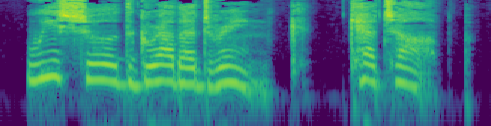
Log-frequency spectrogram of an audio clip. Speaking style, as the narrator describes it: the mahogany-haired beauty suggested in her syrupy sweet French accent

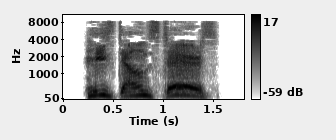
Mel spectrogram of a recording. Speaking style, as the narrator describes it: After he catches his breath, and between sobs, he says

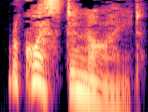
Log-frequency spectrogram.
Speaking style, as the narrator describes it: Fry says in the same calm tone

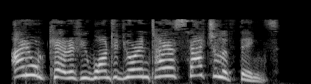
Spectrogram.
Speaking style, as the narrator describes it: my father snapped

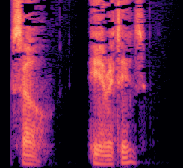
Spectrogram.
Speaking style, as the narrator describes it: he said, and now suddenly his voice became soft and whispery and very private

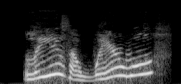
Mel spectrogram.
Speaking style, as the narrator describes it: I shrieked

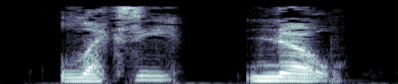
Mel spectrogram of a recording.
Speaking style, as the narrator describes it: he growled, his voice hard

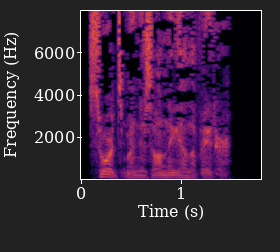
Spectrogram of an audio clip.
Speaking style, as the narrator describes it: quietly, she raised her sleeve to her lips and whispered

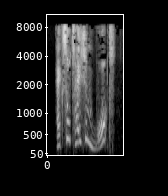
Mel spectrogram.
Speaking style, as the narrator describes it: Lane asked sharply

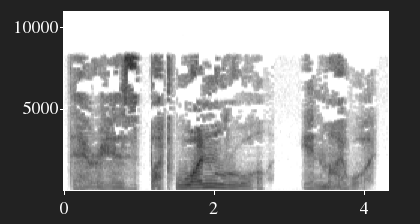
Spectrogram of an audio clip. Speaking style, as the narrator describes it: he growled

